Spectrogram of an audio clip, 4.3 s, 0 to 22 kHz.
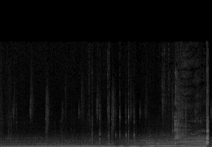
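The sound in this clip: A car engine in M2 drive mode with traction control enabled revs loudly with a strong harmonic drone. The note sags in pitch midway, climbs back up, and ends in a sharp burst.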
